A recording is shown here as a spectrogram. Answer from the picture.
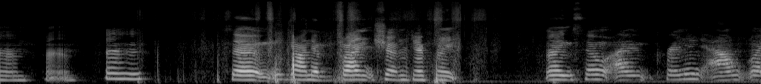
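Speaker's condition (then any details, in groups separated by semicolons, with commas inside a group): Brain injury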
